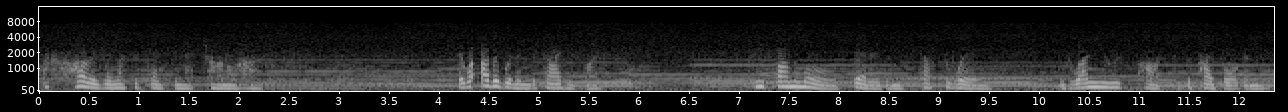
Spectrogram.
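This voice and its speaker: A terrified governess in a vintage radio play, her voice breathless and pleading. It sits on a dull old recording with loud organ music behind her. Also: low-pitched, big pitch swings, normal speed, pauses often. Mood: haunted, narrating. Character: frightened female governess, later a haunted narrator. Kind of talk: 1940s radio acting.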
